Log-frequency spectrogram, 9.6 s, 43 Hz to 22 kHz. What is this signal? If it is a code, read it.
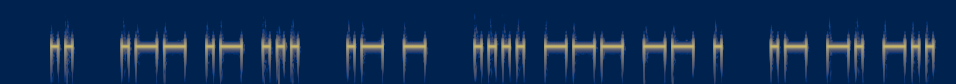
Morse code, heard as a keyed tone, about 17 wpm, 700 Hz. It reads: I WAS AT HOME AND
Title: Sentences from Top 1000 Words - Review Part 1 - 17wpm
